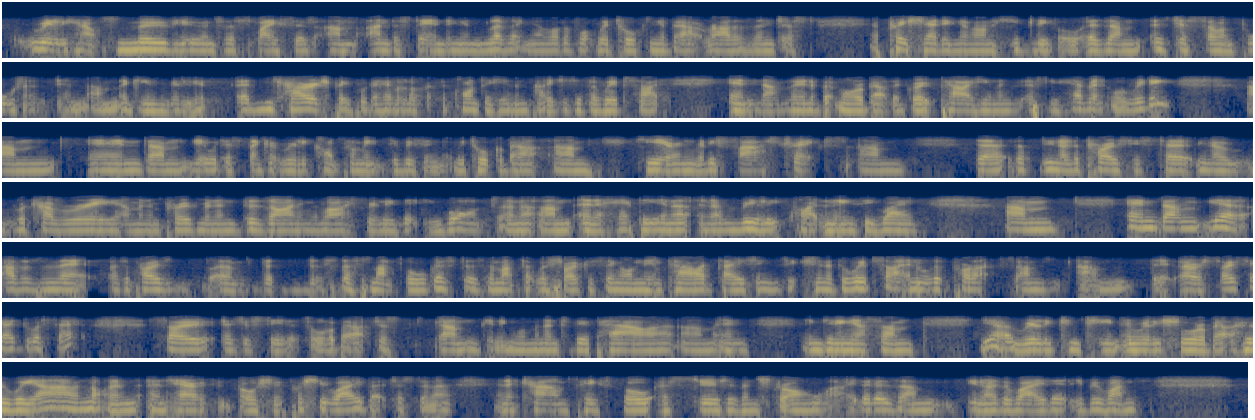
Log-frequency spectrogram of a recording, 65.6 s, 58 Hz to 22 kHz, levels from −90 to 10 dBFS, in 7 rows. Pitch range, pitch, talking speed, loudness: 135-145 Hz, 140 Hz, 200 wpm, -22 LUFS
